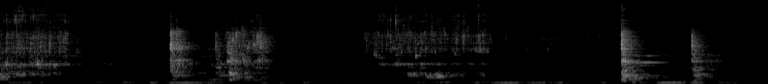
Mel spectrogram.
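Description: Water pours in several bursts of running splashes into a pot holding peas for a potato curry, with short gaps between pours, close and moderately loud.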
